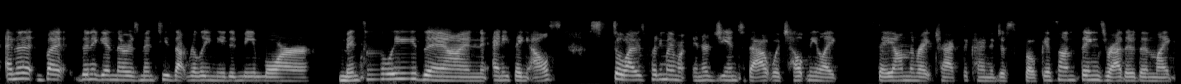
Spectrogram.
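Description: A woman's voice: medium pitch, a little fast, fairly bright tone, no room sound. Chatty young woman, dry dull recording. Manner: chatty, filler-heavy, upbeat. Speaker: photography educator, guest. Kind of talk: casual interview chat. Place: home.

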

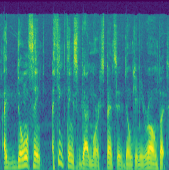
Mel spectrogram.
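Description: A man, a racing shop owner talking casually in an interview, halting with many restarts. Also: lowish voice, breathy edge, dry recording. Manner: halting, restarts often, animated storytelling with quoted voices.

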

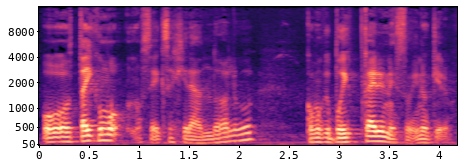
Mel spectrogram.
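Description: A man's voice: mid-range voice, lively intonation, quick pace, mellow. A young man with a Chilean accent, co-hosting a casual podcast chat in a playful, dramatic, slangy way. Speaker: podcast co-host.

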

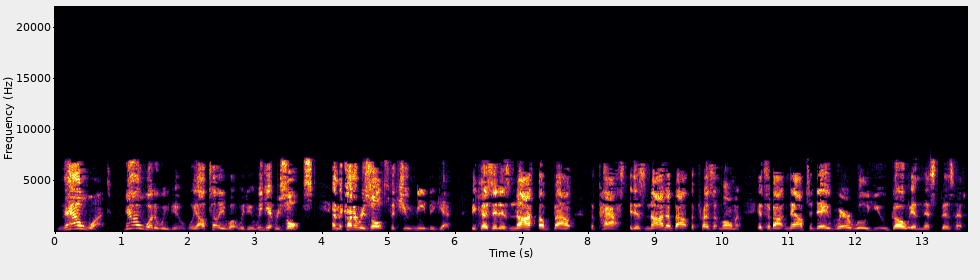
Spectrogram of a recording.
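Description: A man's voice: a little high, lively intonation, moderate pace, hardly any pauses, husky, dry recording, muffled recording. Emphatic motivational sales coach, man. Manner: emphatic, repetitive, rallying. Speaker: real estate sales coach. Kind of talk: motivational talk.

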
